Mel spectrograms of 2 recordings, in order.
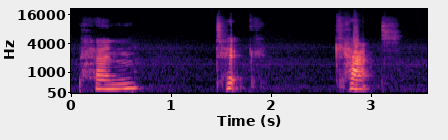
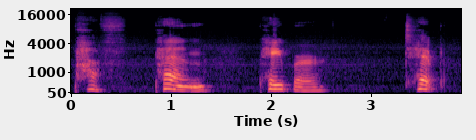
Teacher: So when you're saying pen, tick, cat, all of those, there's a big puff of air. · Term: aspirated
